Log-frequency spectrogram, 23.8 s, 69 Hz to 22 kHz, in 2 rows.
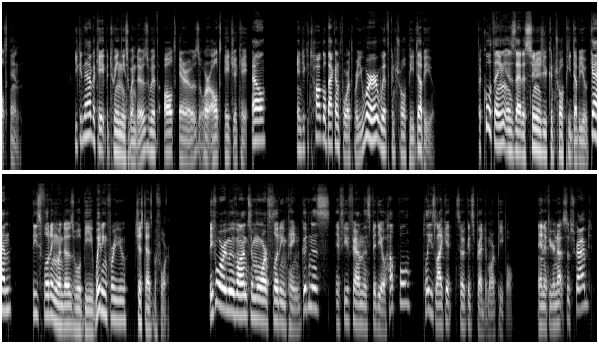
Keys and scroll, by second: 2.7 alt+Up, 3.1 alt+Up, 3.5 alt+Down, 3.9 alt+Down, 8.1 ctrl+p, 8.8 w, 10.0 ctrl+p, 11.0 w.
